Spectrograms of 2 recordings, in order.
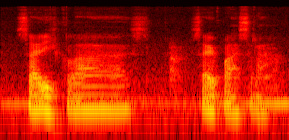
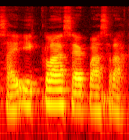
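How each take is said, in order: First: It is spoken slowly, with deep feeling. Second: It is spoken flatly, without feeling. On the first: The words are truly felt. The speaker calls it right. "hadirkan rasanya... slow" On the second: The words are only recited. The speaker calls it wrong. "Itu masih flat ya"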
